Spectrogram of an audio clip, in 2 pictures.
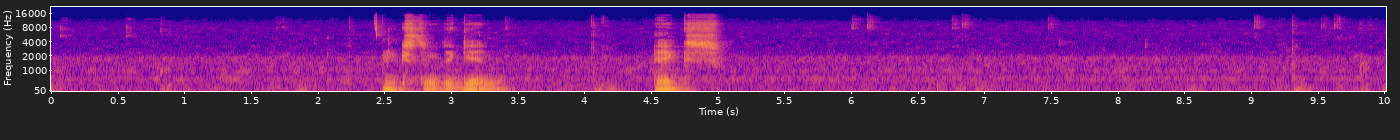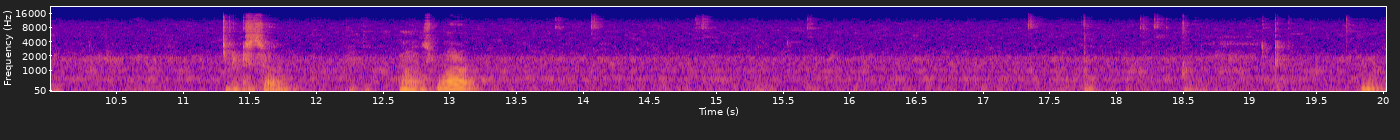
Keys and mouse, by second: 0.1-2.9 middle drag, 2.9 e, 6.8-9.3 drag, 11.4 e, 14.9-17.5 drag.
